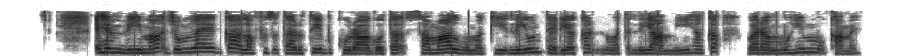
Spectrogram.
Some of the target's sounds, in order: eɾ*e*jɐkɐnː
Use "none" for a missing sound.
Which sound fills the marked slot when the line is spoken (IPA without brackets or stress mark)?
i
